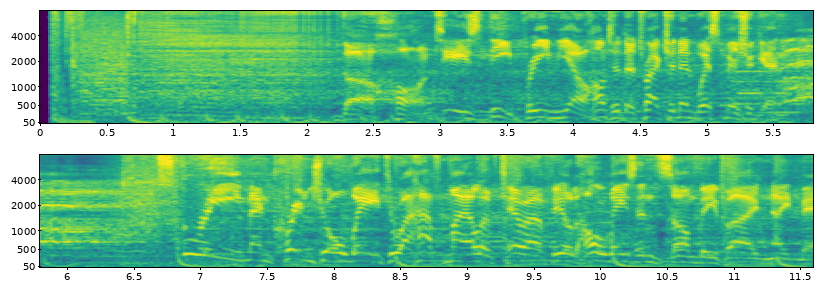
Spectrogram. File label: Character Voices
